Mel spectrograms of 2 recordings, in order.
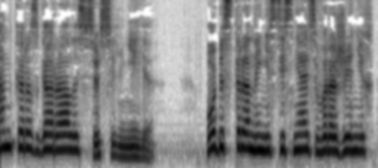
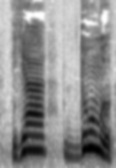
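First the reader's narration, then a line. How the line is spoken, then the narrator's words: Strained, forced out. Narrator (Russian): выдавил Джон Том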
